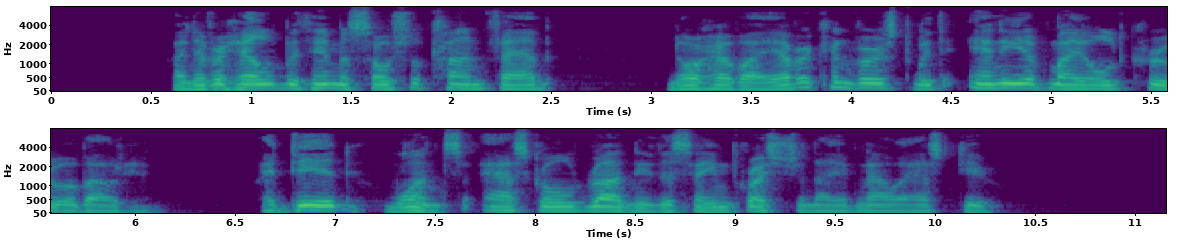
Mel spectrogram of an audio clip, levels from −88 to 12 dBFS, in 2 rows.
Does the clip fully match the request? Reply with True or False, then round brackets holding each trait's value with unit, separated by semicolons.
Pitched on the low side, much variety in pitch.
False (125 Hz; 3.8 semitones)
